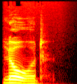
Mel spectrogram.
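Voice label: "lord", British English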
